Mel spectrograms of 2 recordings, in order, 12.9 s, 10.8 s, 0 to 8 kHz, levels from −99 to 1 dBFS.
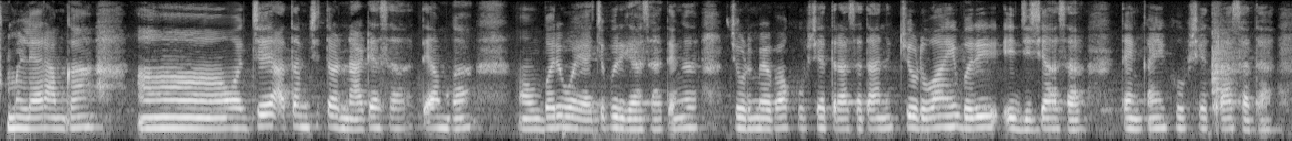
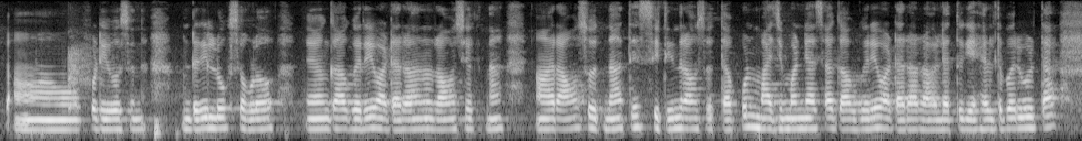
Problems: constant background noise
